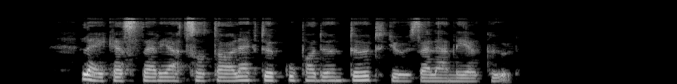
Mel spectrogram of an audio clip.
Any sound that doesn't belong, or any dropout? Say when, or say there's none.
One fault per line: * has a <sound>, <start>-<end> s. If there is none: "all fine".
all fine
